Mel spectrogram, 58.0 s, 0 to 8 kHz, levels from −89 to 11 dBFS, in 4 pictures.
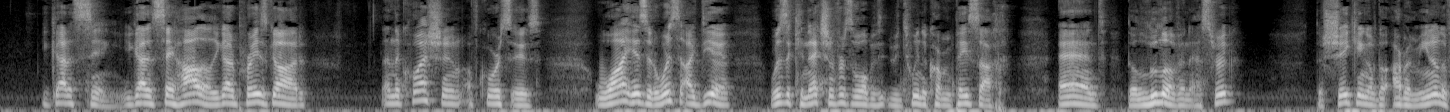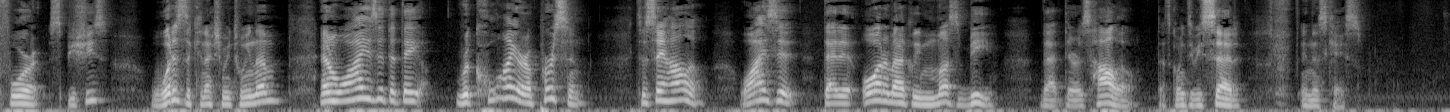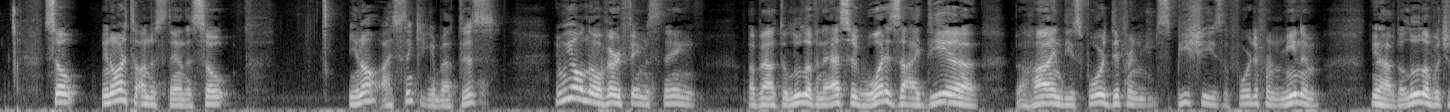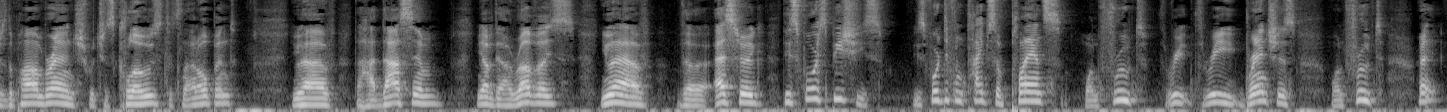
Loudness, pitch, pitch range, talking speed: -15 LUFS, 155 Hz, 130-175 Hz, 175 wpm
